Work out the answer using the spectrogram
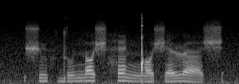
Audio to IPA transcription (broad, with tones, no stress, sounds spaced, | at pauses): ʃ ʉ˧ f d u˨˥ n ɾ ɔ˥ ʃ h ɛ˥˨ ŋ͡ǃ ɔ˩˧˩ ʃ ɛ˨˥ ɭ ɐ˧˩˧ ʃ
